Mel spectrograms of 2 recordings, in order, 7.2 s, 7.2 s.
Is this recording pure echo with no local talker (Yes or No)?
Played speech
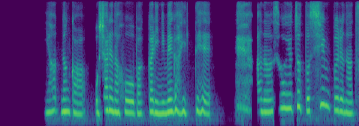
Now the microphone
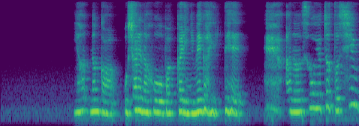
Yes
